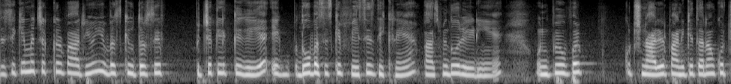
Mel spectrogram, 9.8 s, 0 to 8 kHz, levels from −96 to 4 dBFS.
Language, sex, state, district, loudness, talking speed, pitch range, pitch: Hindi, female, Uttar Pradesh, Jalaun, -19 LUFS, 245 wpm, 245-280 Hz, 265 Hz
